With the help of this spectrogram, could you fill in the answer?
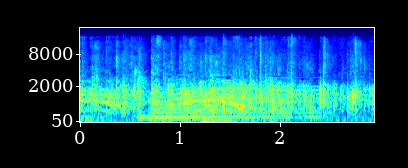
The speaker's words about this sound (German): Dicken Applaus bitte einmal.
